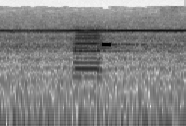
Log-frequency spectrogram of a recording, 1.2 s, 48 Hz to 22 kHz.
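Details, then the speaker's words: Allied HFT high-flow nasal cannula therapy device demonstration: a short electronic low-oxygen alarm beep over a steady fan hum, with measured oxygen showing 14% because no oxygen supply is connected. "so right now it is showing 14% because the oxygen has been not been connected so it gives an error also uh that oxygen is"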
